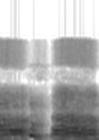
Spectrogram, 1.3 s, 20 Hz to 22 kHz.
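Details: 3-month-old baby girl crying in pain non-stop after ear piercing: loud, high-pitched, sustained wailing broken by a brief catch of breath; an intense infant pain cry.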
